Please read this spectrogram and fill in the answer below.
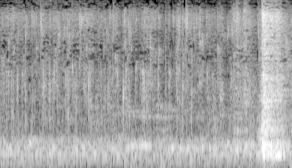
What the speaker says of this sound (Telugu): ఇట్లా నూనెలో ఫ్రై చేసుకోవాలి.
